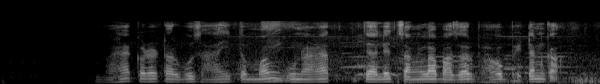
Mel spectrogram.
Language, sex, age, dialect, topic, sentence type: Marathi, male, 18-24, Varhadi, agriculture, question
